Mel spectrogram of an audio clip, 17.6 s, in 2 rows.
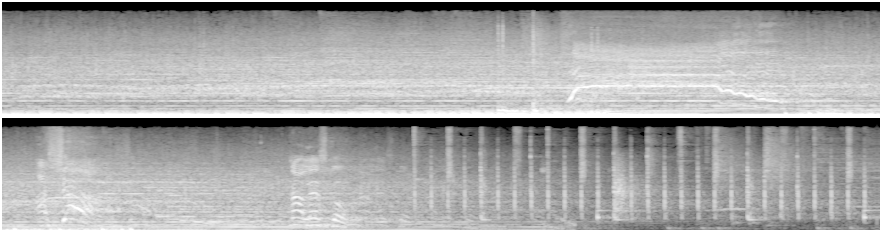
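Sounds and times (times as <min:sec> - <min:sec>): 
crowd clapping: 0:00.0 - 0:15.2
person shouting: 0:05.6 - 0:08.0
speech: 0:12.1 - 0:12.4.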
